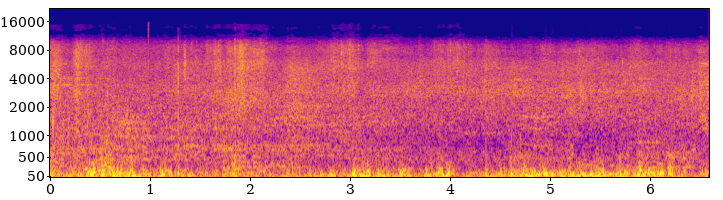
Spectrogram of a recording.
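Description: Wind buffeting the camera's microphone outdoors: an uneven, gusting low rumble with faint street noise beneath.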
